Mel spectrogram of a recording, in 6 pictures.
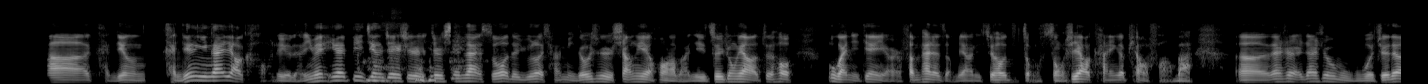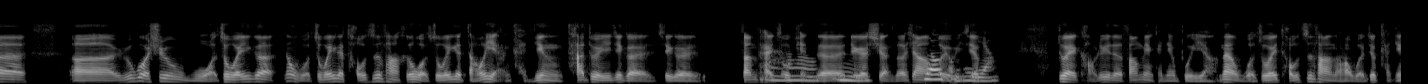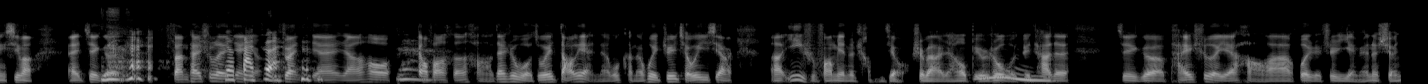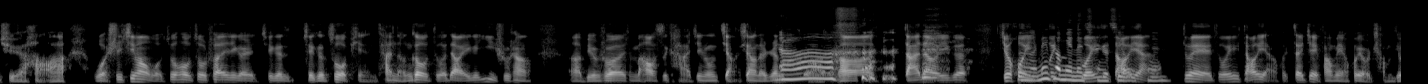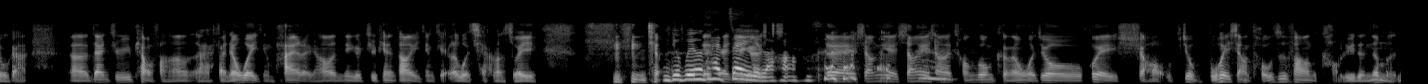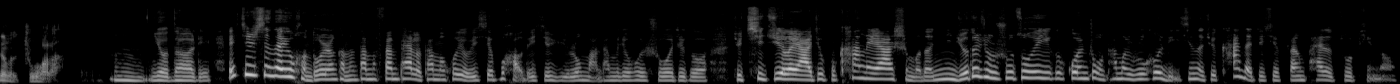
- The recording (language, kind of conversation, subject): Chinese, podcast, 你怎么看待重制或复刻作品？
- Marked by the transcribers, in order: other background noise; chuckle; teeth sucking; chuckle; chuckle; chuckle; chuckle; laugh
